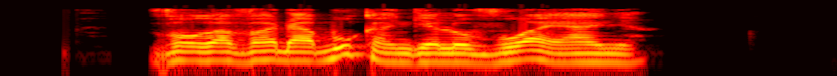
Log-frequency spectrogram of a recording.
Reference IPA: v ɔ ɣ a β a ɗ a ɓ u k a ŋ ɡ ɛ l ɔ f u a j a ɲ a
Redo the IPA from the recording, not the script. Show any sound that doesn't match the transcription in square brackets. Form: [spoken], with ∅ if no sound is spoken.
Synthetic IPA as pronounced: v ɔ ɣ a [v] a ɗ a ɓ u k a ŋ ɡ ɛ l ɔ [v] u a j a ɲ a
